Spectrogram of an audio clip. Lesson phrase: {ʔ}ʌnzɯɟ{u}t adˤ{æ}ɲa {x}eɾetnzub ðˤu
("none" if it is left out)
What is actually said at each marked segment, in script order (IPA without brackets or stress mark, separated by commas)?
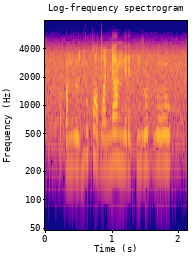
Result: ʔ, u, a, ŋ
